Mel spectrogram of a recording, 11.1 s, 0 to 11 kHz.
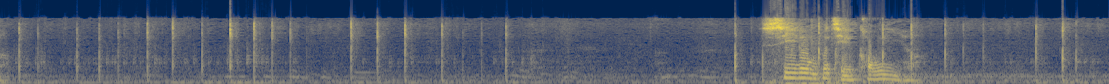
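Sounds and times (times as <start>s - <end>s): chalk tapping on chalkboard: 0.0s - 5.4s, 7.3s - 11.0s.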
